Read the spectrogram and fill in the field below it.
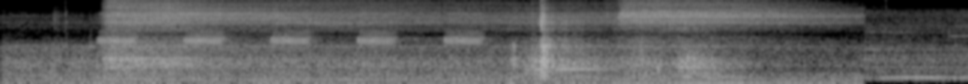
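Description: Air hisses loudly and steadily, then fades.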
